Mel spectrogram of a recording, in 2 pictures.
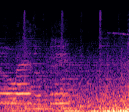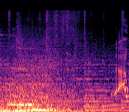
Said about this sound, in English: The train with Chloe and Delgado aboard thunders through a desert.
